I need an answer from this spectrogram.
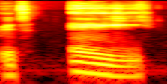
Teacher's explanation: we have a diphthong, which is EI, and it's much longer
